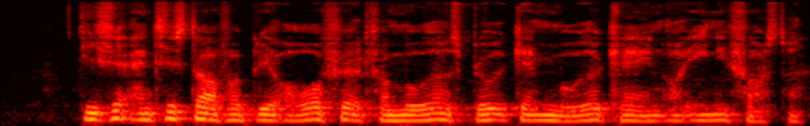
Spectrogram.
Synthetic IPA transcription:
d̥isəʔænt͡sʰisd̥ɒ̽fɐb̥liɐʔɒʊɐføɐ̰d̥fʁɑ̈mo̝ːð̞ˠɐnsb̥lo̝ð̞̰ˠɡ̥en̰m̩ːo̝ːð̞ˠɐkʰɛnɒ̽e̝nifɒ̽sd̥ʁɐ

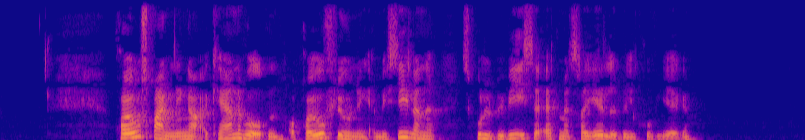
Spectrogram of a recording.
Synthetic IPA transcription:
pʰʁœːʊəsb̥ʁɑ̈ŋne̝ŋɐʔækʰæɐnəʋɔ̰ːb̥n̩ɒ̽pʰʁœːʊəflyʊne̝ŋæmisḭlɐnə | sɡ̥uləb̥e̝ʋḭːsəʔæd̥mæt͡sʰəʁiel̰ð̩ˠʋe̝ləkʰuʋiɐɡ̥ə

